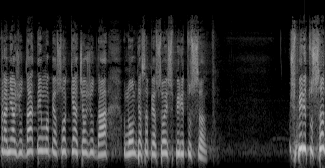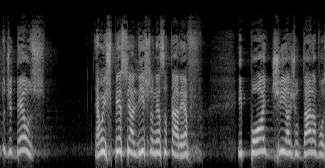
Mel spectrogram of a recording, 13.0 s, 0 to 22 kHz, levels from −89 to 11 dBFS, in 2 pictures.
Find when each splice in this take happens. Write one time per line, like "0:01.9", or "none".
none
